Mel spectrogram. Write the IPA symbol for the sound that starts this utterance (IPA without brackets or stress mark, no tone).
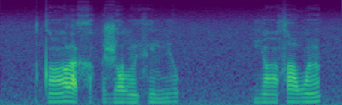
tˤ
